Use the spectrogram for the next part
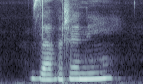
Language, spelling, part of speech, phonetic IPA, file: Czech, zavřený, adjective, [ˈzavr̝ɛniː], Cs-zavřený.ogg
- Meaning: 1. closed (of door) 2. close (of a vowel)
